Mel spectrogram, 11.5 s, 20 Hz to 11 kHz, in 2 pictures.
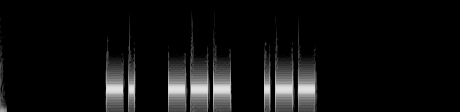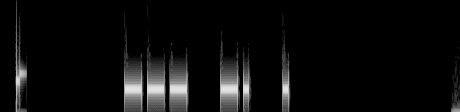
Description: Morse code, heard as a keyed tone, about 17 wpm, spaced as for 12 wpm, 700 Hz. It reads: NOW ONE
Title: 2x Character Spacing - Top 100 Words - 17wpm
